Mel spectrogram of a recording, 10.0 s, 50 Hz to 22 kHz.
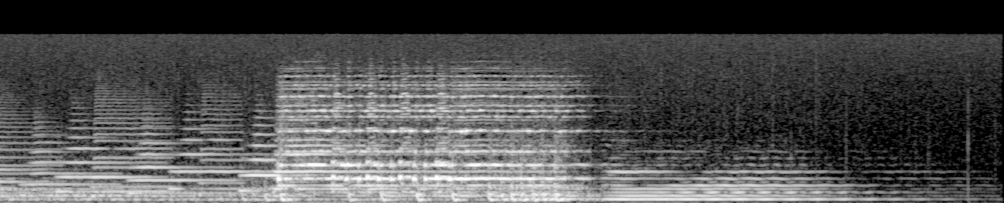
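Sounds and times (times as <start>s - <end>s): brass theme music: 0.2s - 8.5s.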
